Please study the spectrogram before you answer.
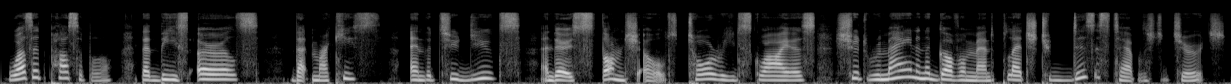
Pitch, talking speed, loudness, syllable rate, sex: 220 Hz, 135 wpm, -19 LUFS, 4.1 syllables/s, female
